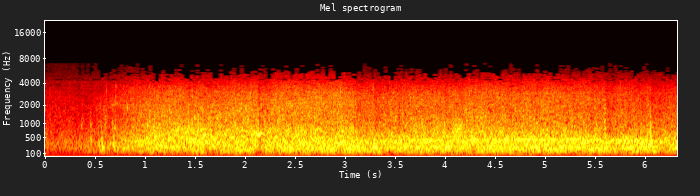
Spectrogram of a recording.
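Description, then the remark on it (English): A small rowing boat is taken out through a passage into the open sea, with steady rushing water and surf swelling in after a second and holding loud. No voices. “And they steered for the passage into the open sea.”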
